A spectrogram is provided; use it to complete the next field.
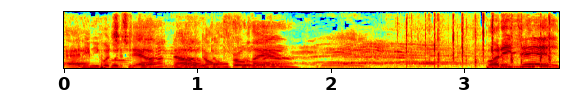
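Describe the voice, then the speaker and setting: The room echo is audible. There is noticeable background noise as well. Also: man. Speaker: high school baseball livestream announcer. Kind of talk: live commentary. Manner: animated.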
